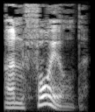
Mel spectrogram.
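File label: "unfoiled", English, uk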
